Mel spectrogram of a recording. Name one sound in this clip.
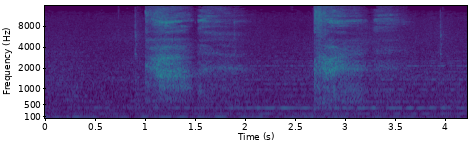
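A young woman gasps and breathes heavily.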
